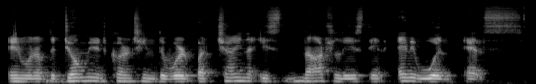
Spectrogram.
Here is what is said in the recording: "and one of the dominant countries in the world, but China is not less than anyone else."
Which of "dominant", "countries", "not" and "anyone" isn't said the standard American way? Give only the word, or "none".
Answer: countries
